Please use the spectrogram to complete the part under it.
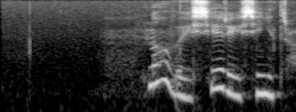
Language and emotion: Russian, sad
